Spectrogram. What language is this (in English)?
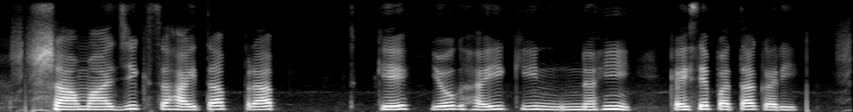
Magahi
